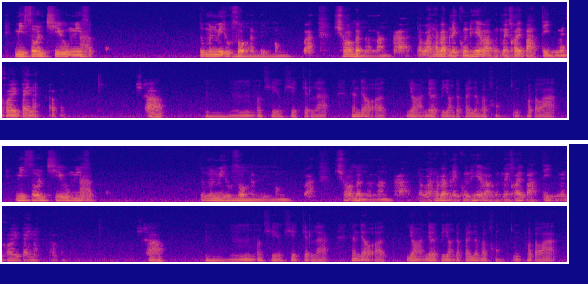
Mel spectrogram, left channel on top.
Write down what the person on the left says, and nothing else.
มีโซนชิลมีโซน
คือมันมีทุกโซนอะพี่ผมว่าชอบแบบนั้นมากกว่าแต่ว่าถ้าแบบในกรุงเทพอะผมไม่ค่อยปาร์ตี้ไม่ค่อยไปไหนครับผม
ใช่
